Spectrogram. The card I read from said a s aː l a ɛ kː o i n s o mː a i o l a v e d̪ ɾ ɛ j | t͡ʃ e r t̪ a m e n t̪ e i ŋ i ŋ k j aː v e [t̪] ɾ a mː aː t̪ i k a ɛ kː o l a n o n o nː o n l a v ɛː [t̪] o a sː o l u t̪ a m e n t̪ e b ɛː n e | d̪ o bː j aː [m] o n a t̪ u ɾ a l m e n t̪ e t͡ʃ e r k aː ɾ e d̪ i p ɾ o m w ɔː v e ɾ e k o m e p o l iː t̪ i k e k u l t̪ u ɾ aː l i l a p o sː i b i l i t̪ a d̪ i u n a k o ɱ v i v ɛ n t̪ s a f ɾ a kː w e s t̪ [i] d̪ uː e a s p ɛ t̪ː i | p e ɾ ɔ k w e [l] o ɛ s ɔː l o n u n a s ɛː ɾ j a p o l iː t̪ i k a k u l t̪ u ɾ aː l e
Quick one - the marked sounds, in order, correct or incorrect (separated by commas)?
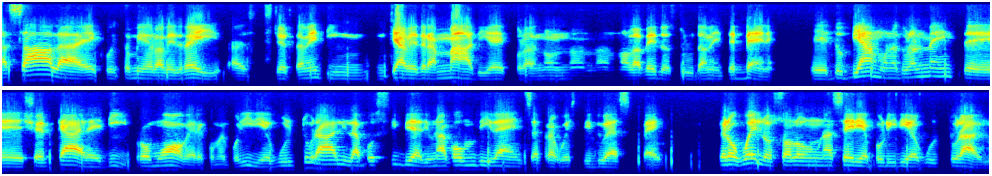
incorrect, incorrect, correct, correct, incorrect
